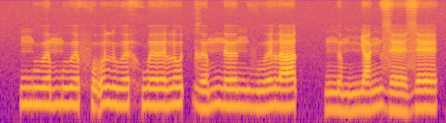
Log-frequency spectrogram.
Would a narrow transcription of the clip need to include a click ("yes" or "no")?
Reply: no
